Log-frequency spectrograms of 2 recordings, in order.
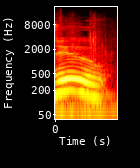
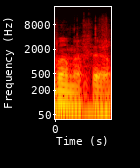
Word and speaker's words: Zubumafu: the first syllable of Zubumafu is zoo. So it's Zubumafu. Oh, yeah, that's fair. Yeah, it's Yep. not Zobumafu.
